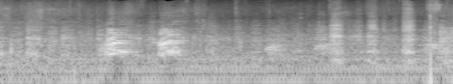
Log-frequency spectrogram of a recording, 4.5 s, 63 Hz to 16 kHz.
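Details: Golden Retriever puppy, 169 days old, filmed on 11 October 2018 in the evening. Breathy, uneven panting bursts, two stronger puffs near the start and softer ones after, over a low steady hum.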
